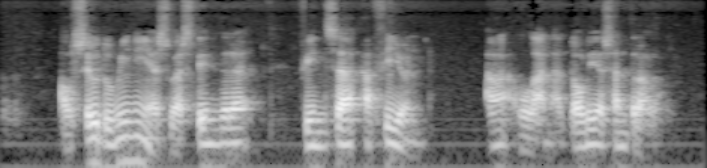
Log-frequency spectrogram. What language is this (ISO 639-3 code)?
cat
